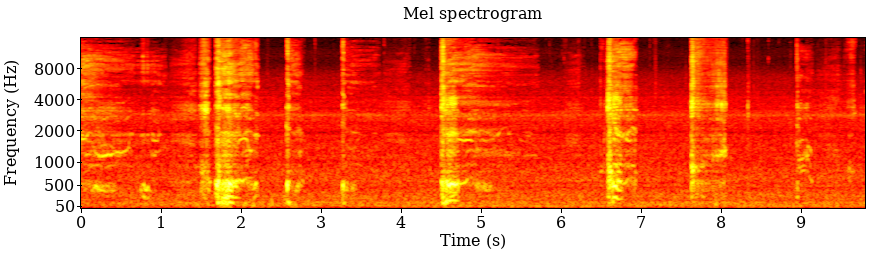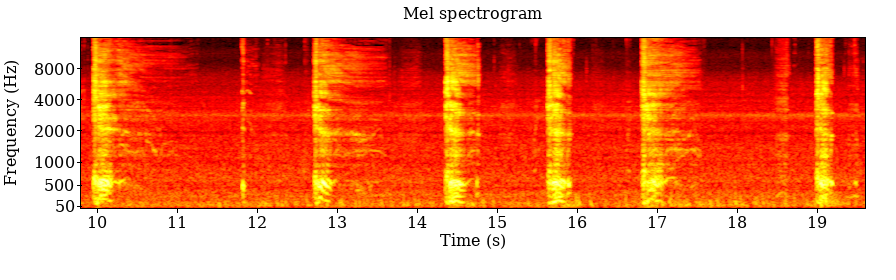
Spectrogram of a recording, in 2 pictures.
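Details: Series of coughing attacks recorded in a car on the way to the hospital ER: about a dozen harsh, separate coughs in clusters over twenty seconds, with steady road noise behind.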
